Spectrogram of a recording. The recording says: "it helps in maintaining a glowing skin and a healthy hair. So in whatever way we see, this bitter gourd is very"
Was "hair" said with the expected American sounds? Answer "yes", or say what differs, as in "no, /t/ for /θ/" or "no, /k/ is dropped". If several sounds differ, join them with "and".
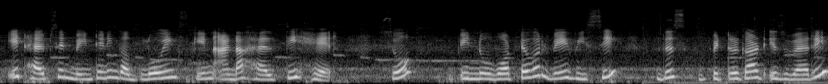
yes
